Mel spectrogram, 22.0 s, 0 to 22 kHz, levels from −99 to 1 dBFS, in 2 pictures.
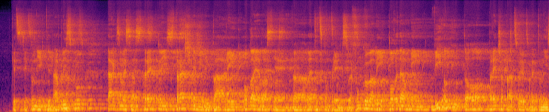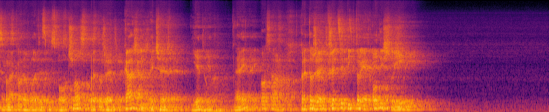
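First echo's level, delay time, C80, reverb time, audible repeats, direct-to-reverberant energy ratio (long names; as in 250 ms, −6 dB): −7.0 dB, 229 ms, 2.5 dB, 1.7 s, 1, 0.0 dB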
